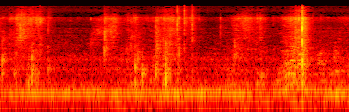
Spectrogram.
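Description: Fabric rustles as a hand pats and handles a cloth bag.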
